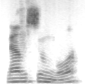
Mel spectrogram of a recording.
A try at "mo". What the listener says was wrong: Mo. You and your lady friend always add these R's to the end of your open vowels. Mo, not mer.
